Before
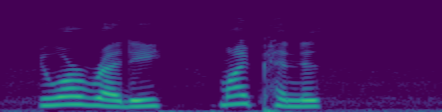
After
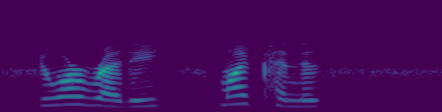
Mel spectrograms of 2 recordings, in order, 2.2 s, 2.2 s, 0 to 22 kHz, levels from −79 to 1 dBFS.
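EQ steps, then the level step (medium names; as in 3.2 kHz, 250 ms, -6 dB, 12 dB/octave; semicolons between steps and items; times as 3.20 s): dynamic bell 2.1 kHz, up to -4 dB, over -45 dBFS, Q 0.71; ladder band-pass 1.7 kHz, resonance 65%; distance through air 79 m; +9.5 dB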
